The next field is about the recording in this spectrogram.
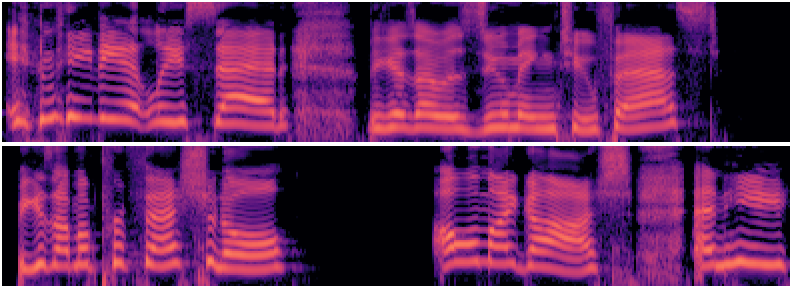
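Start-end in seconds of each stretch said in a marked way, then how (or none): none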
